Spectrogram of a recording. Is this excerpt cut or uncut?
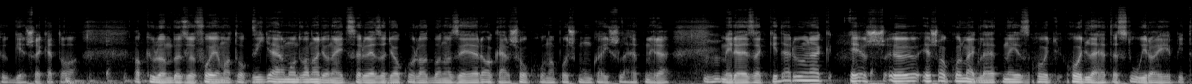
cut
